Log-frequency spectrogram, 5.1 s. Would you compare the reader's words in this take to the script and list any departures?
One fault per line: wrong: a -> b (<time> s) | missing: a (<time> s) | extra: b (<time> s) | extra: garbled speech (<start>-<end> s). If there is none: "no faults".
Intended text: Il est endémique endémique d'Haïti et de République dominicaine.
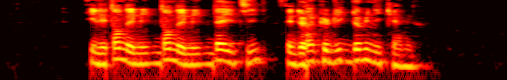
no faults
